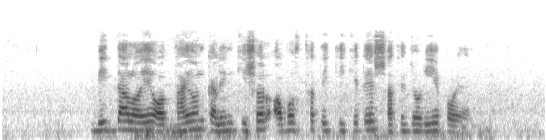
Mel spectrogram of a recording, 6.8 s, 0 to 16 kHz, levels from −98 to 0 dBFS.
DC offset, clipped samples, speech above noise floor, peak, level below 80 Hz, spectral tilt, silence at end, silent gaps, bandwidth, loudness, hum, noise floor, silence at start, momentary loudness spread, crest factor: under 0.1%; under 0.1%; 38 dB; -18 dBFS; -62 dBFS; -4.5 dB/octave; 0.8 s; none; 7.8 kHz; -35 LUFS; none; -72 dBFS; 1.15 s; 13 LU; 18 dB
